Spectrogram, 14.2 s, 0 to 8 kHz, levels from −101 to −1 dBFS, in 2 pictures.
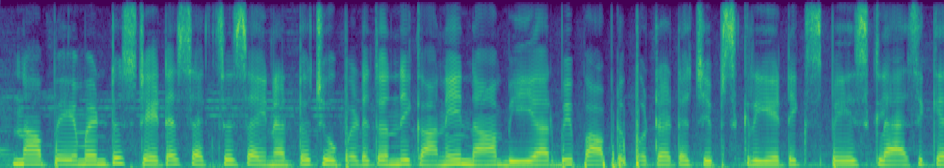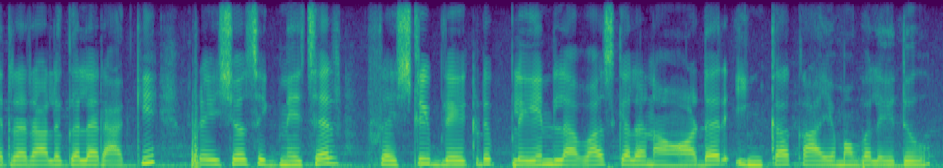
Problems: constant background noise, continuous background conversations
